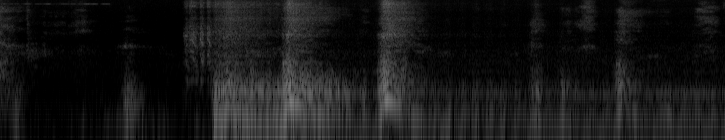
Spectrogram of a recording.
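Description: Suzuki GSX-R motorcycle engine cranking and firing up, then settling into a loud close idle with several sharp throttle blips that rise and fall.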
